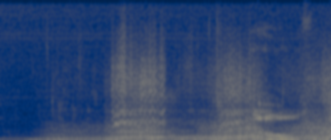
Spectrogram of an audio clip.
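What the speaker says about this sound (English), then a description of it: "hazing the tyres for the Holden in the aeroflow lane and then laying into some power further down" A Holden hazing its tyres and then accelerating hard down the lane at a diesel night event, engine roar rising steadily with tyre noise over a continuous crowd-and-track background.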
